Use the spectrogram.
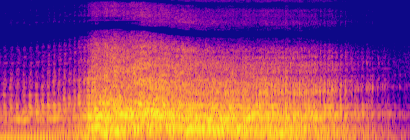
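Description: A tiger's deep, rumbling roar starts abruptly after a brief low murmur, holds loud and gravelly for about a second and a half, then fades out. No one speaks.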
